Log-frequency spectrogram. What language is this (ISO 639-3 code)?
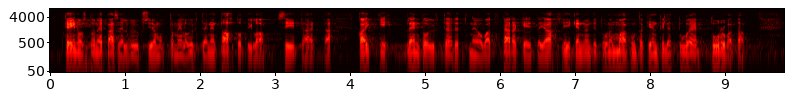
fin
